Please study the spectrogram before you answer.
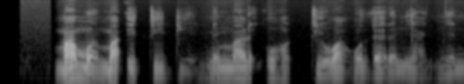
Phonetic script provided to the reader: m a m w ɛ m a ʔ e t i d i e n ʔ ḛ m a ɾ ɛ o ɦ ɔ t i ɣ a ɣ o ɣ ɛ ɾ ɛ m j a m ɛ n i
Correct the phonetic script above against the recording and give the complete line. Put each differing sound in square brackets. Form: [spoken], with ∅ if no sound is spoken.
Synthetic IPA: m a m w ɛ m a ʔ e t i d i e n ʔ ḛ m a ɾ [e] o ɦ ɔ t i [w] a ɣ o [ð] ɛ ɾ ɛ m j a [ɲ] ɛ n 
